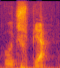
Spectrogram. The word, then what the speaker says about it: Utchpia: Ça se prononce Utspia. C'est de la langue d'Oïle. – Ah, pouvez-vous nous appeler le mot? – Alors, U-T-C-H-P-I-A.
